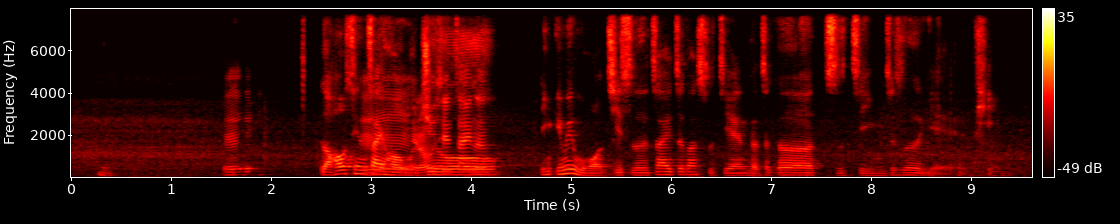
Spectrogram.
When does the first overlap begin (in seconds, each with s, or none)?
2.9 s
